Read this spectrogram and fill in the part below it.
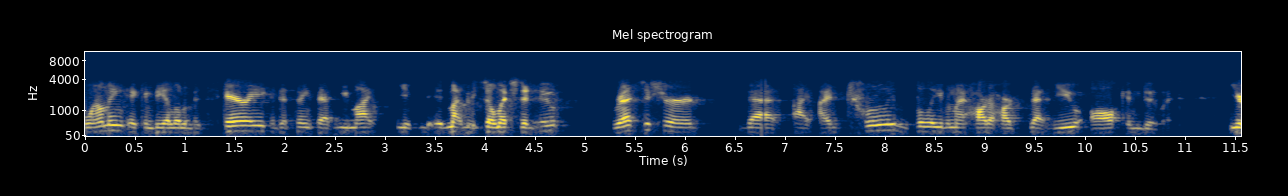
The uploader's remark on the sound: Team Elite Conference Call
